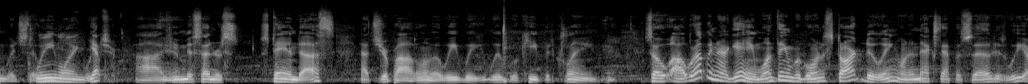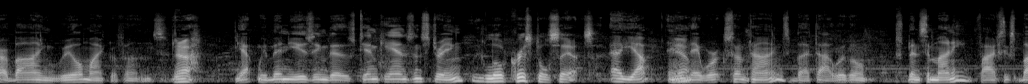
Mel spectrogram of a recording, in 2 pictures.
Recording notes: This episode was recorded at Saluda Outfitters in Saluda, North Carolina – the home of Green River Eddy’s Tap Room.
